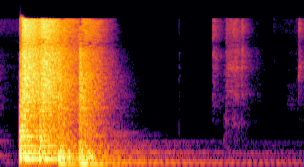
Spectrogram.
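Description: Acoustic drum kit played with sticks: a quick single-stroke-four fill, fast alternating strokes, starting suddenly about a tenth of a second in. The drums then ring and fade out over the next second or so.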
